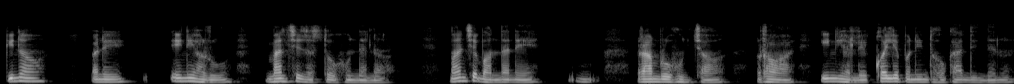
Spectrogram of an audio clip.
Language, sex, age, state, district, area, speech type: Nepali, male, 18-30, West Bengal, Darjeeling, urban, spontaneous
